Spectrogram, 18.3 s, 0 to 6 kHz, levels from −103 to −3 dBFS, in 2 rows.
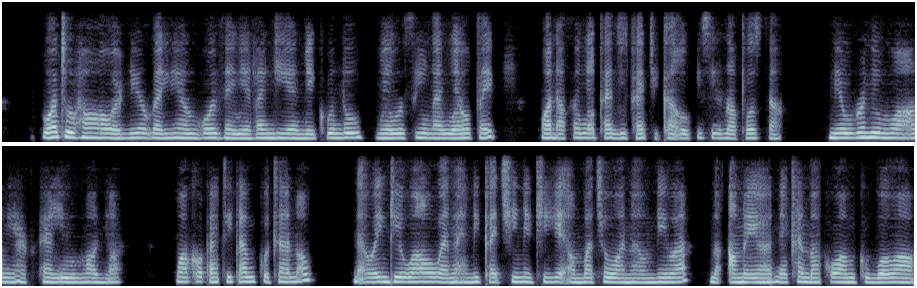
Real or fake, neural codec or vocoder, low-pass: fake; codec, 16 kHz, 0.5 kbps, FreqCodec, larger model; 5.4 kHz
